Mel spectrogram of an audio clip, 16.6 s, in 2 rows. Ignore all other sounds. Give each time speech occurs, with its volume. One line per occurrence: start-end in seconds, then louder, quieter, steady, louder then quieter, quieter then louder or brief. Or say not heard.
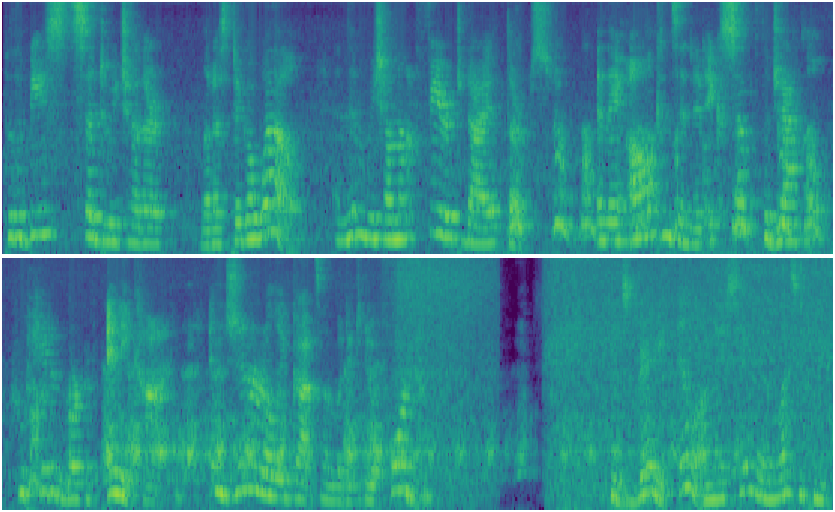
0.0-12.6 steady
14.3-16.5 brief.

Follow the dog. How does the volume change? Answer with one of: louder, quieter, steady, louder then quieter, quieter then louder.
quieter.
